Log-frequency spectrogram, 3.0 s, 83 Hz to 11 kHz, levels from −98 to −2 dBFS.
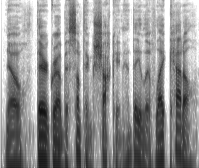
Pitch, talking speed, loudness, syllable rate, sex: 90 Hz, 220 wpm, -19 LUFS, 5.6 syllables/s, male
